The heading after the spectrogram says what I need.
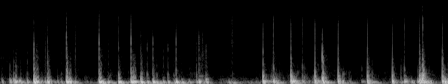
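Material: Polymer plastic.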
